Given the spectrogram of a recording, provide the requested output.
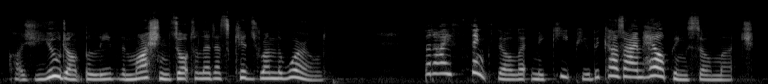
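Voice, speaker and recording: An actress playing an eerie, calmly sinister little girl in a 1950s radio drama. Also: high voice, moderate pace, no echo. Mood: matter-of-fact. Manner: matter-of-fact, chillingly calm.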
